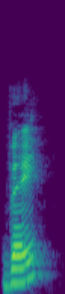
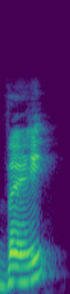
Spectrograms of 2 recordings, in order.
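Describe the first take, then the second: Both takes have the same delivery.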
